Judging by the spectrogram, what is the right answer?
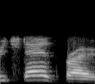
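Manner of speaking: cartoonish, over-enunciated mock New Zealand accent. Mocking an exaggerated stereotype of how Kiwis talk: caricature Kiwi accent. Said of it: "not every Kiwi walks around going".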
